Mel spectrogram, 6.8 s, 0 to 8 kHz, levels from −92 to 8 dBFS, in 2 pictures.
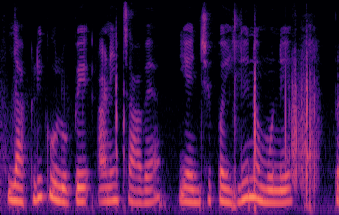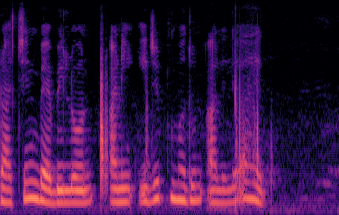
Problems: none marked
